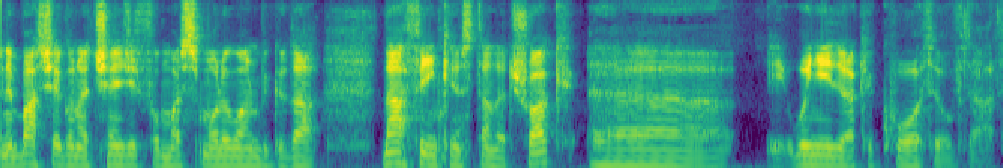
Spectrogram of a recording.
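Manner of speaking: ordinary delivery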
